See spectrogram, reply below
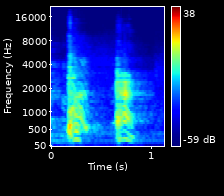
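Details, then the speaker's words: Two short, harsh coughs about half a second apart, acted by a character with a cough in an Indonesian comedy sketch. "Karina orang lagi batuk diajak bercanda."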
